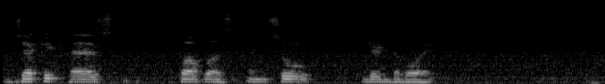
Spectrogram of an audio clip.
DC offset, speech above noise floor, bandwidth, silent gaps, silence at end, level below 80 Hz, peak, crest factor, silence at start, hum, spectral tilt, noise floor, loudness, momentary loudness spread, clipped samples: under 0.1%; 26 dB; 12 kHz; none; 0.05 s; -62 dBFS; -14 dBFS; 20 dB; 0.05 s; none; -8 dB/octave; -59 dBFS; -34 LUFS; 18 LU; under 0.1%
